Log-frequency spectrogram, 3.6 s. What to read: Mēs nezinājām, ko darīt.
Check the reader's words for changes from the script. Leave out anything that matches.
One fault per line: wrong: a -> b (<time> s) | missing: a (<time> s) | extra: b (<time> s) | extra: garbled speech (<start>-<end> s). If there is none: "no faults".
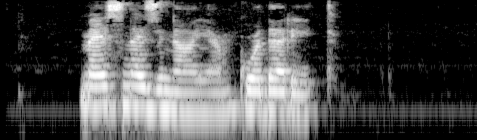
no faults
